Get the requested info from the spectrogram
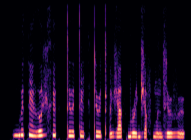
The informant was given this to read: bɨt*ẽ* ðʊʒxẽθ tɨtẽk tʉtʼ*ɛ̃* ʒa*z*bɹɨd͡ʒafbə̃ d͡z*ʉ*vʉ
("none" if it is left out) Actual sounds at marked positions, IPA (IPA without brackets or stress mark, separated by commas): ẽ, ə̃, θ, ʉ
